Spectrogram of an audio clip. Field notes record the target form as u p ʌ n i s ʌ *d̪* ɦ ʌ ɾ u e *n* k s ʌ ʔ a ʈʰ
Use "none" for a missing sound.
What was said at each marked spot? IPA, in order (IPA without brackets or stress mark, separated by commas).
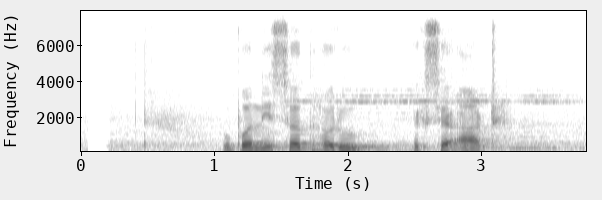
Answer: d̪, none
